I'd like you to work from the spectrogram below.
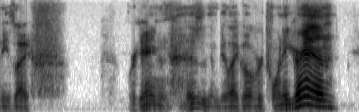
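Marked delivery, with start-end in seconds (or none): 1.3-3.3 put-on mumble, words half-swallowed. Recounting what a guy kept saying while tagging trees, imitating someone mumbling. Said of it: "he's just kind of mumbling this".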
